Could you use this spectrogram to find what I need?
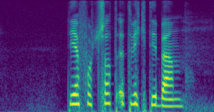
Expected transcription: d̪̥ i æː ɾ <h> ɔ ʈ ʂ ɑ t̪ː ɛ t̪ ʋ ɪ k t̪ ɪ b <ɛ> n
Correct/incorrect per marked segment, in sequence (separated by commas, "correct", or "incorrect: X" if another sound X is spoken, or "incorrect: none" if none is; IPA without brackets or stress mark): incorrect: f, incorrect: æ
